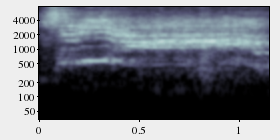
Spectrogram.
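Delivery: high, slow, loud shout full of desperation. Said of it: "막 이렇게".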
